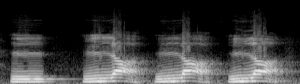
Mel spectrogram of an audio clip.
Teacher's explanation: जब बोलने ही जा रहे हैं तो बगल से हवा निकल रही है। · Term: पार्श्विक व्यंजन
